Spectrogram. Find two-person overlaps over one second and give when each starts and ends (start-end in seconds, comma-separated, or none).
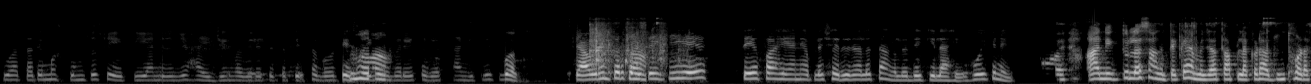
none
